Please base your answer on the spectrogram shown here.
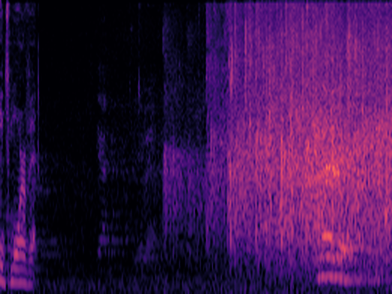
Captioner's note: applause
